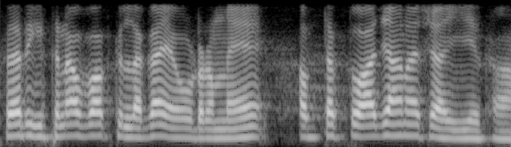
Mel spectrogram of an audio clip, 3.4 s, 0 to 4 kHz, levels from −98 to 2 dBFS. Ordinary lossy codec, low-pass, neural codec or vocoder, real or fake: none; 3.6 kHz; autoencoder, 48 kHz, 32 numbers a frame, DAC-VAE, trained on Japanese speech; fake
